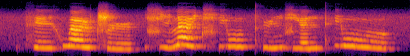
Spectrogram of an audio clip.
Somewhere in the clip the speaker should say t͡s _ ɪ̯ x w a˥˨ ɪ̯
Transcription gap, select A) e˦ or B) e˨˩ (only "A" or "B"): B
